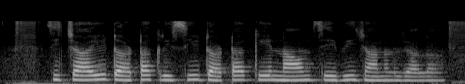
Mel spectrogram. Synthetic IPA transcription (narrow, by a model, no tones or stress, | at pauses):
sɪt͡ʃːaːiːɖaːʈaːkɾisiːɖaːʈaːkenaːmseːbʱiːd͡ʒaːnəld͡ʒaːlaː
